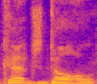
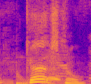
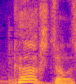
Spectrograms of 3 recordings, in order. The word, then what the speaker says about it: Kirkstall: Not Kirk's doll, Kirkstall. Kirkstall, it's got... – Kirkstall. – Yeah. If you're from Leeds, you don't pronounce the word the... Okay, so you put a T in, so Kirkstall.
